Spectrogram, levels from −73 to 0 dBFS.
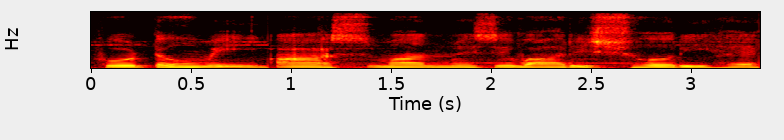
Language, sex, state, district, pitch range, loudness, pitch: Hindi, male, Jharkhand, Jamtara, 125-140 Hz, -24 LUFS, 130 Hz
